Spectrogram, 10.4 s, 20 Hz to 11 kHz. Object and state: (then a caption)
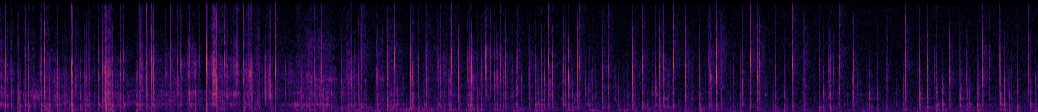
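Plastic camera body tapped with nails. Long nails rapidly tap the sides of the hollow plastic body of a Canon DSLR mounted on a tripod, recorded by the camera's built-in mic. The result is a fast, continuous stream of sharp, bright clicks that stop almost instantly, centered around 3.5 kHz with almost no low end.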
